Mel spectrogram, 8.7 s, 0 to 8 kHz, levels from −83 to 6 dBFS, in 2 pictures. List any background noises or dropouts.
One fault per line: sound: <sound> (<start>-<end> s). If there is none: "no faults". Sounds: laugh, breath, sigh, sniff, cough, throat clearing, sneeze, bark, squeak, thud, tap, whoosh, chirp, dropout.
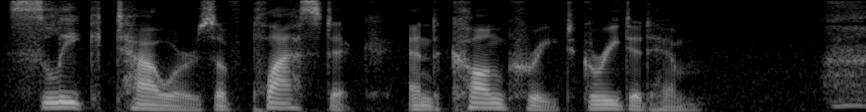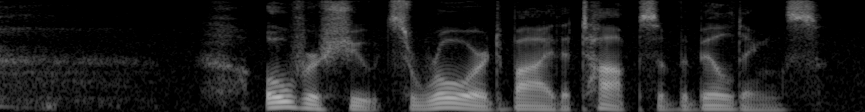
sound: sigh (4.1-5.1 s)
